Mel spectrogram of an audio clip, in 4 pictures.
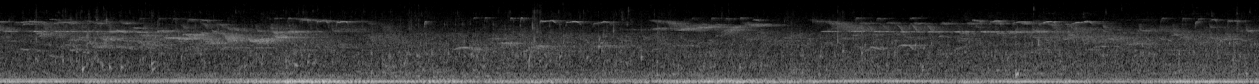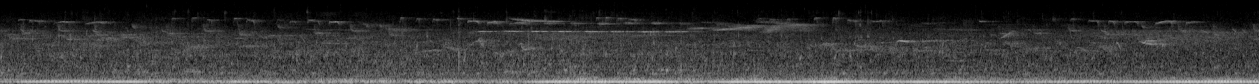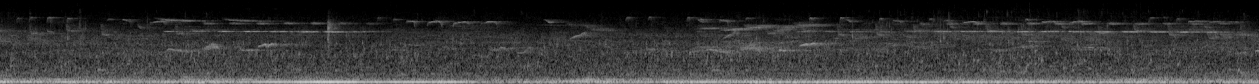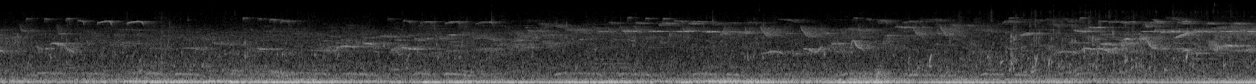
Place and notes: Muehlengrabenpfad, Fritzlar, Deutschland - FritzlarMuehlengraben01
recorded with Sony PCM-D100 with built-in mics
Schwalm-Eder-Kreis, Hessen, Deutschland, 10 May 2020, ~12:00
